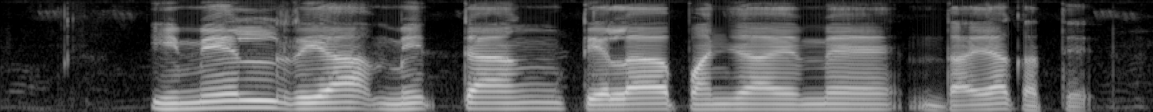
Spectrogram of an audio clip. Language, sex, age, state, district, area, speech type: Santali, male, 18-30, West Bengal, Bankura, rural, read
